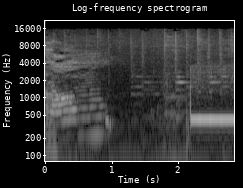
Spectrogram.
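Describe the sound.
A voice speaks briefly, then after a short lull a loud, steady telephone ringing tone sounds on the call, holding one constant mid pitch until the end.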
